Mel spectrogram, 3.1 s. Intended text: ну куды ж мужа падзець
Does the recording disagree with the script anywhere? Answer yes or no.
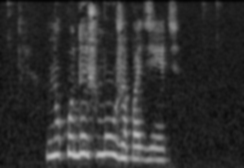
no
